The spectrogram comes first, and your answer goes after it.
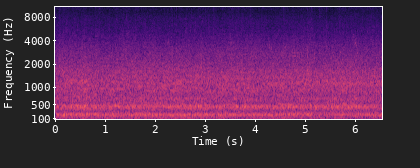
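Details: Many honeybees flying in and out of their hive in spring, a steady dense hum with a low droning band and no pauses, faint bird sounds barely audible behind.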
